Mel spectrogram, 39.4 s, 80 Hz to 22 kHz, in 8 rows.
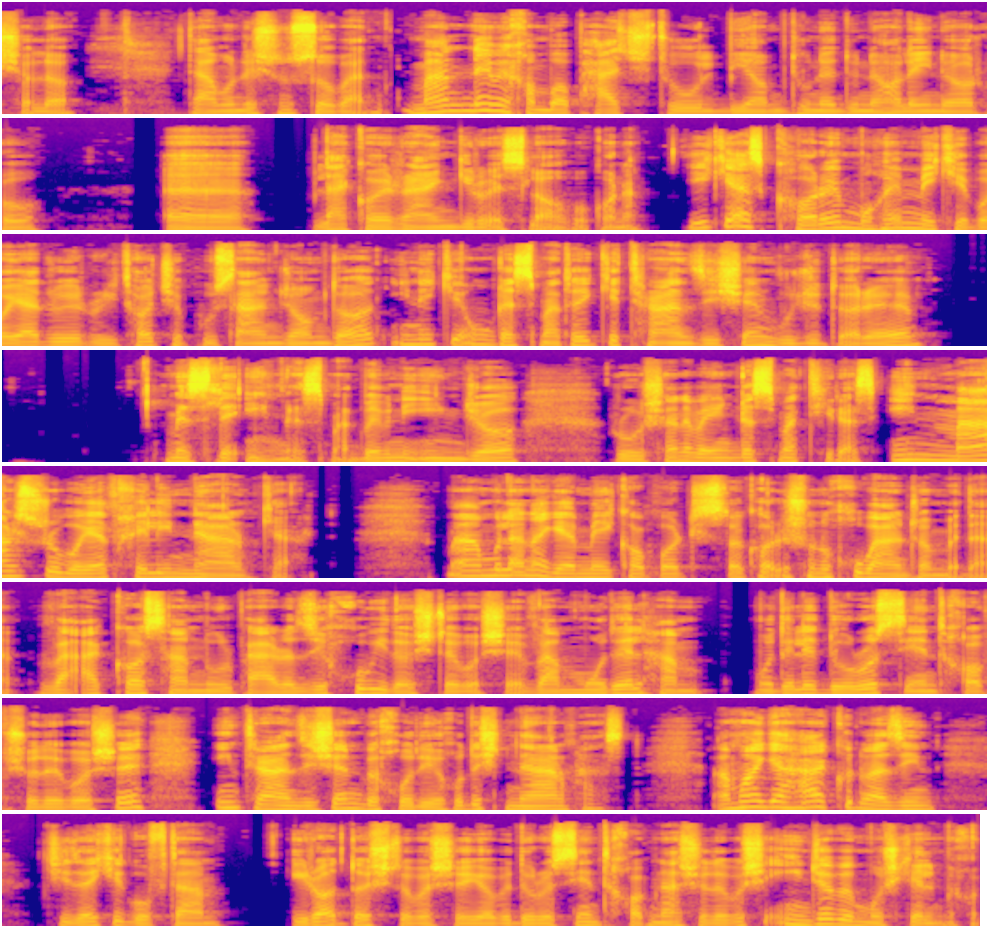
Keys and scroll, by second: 14.8 ctrl+d, 14.9 ctrl+space.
